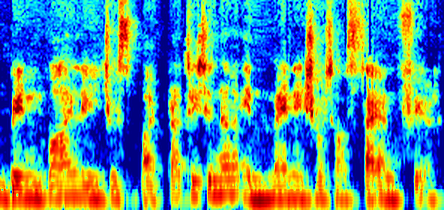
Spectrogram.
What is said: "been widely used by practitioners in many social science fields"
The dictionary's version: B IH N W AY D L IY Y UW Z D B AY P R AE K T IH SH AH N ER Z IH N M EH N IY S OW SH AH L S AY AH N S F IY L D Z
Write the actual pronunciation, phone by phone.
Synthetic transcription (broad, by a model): B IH N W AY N L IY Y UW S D B AY P R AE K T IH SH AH N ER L IH N M EH N IY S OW S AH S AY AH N F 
